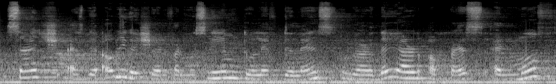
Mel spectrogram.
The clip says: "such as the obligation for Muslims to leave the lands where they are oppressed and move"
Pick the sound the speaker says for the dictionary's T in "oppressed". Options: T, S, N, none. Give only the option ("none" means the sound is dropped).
none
